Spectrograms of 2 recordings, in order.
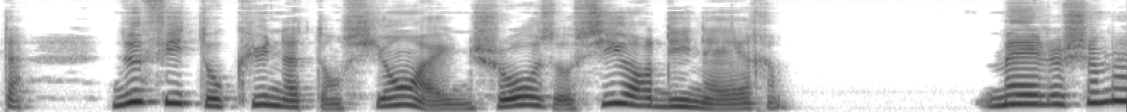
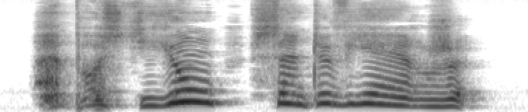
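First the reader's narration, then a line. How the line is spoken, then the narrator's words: Old woman exclaiming, interrupting. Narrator (French): s'écria la vieille en interrompant le discours du claque-fouet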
